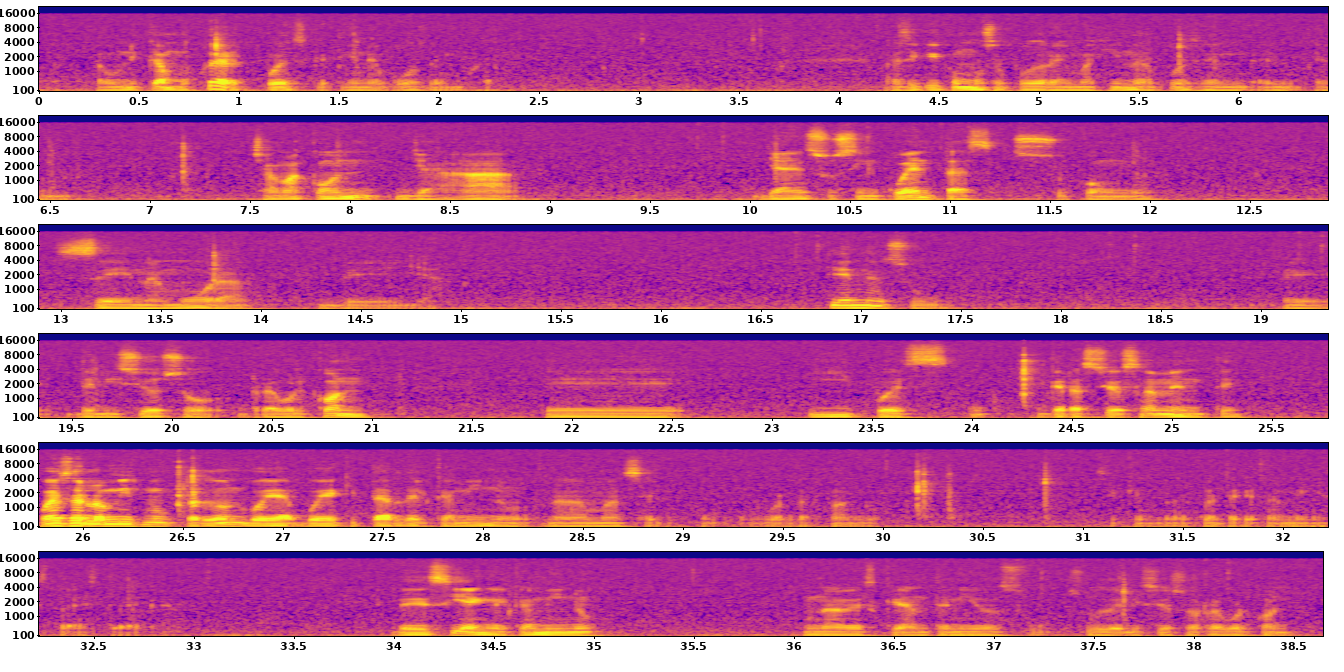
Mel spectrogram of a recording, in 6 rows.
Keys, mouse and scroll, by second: 0.9-1.3 scroll up 2, 2.4 click, 2.9 middle click, 4.1 shift+middle click, 4.8-6.1 shift+middle drag, 6.7-7.1 scroll up 2, 7.9 right click, 8.7 shift+right click, 9.1 shift+right click, 10.2 shift+middle click, 12.1-13.3 shift+middle drag, 14.8 shift+right click, 16.4 shift+right click, 17.3 shift+right click, 17.9 scroll down 3, 18.3 click, 22.4 c, 22.9 click, 24.6 Escape, 26.5-28.4 drag, 28.4 ctrl+z, 28.9 ctrl+shift+z, 29.9 shift+right click, 31.2-33.8 shift+drag, 35.3 right click, 36.2 shift+right click, 36.9 shift+right click, 38.5 shift+right click.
